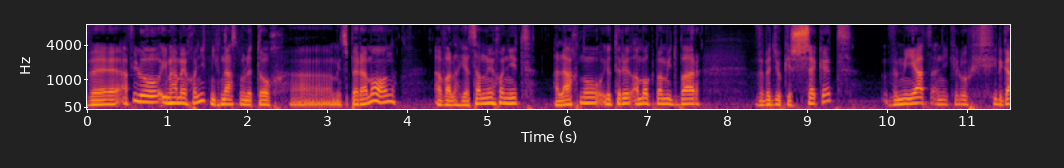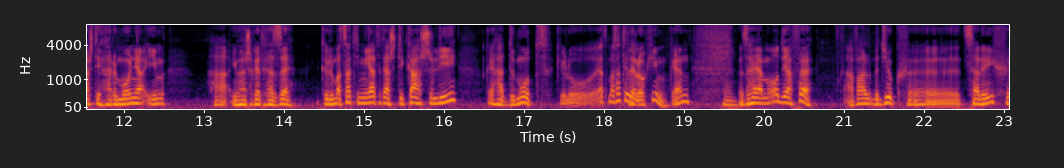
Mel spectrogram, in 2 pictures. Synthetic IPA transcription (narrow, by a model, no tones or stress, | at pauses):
vea̰filuimhameχonit̪niχnasnulet̪oχha̰mḭt͡speɾamon | avaljat͡sanumeχonit̪ | alaχnujot̪eɾʔamokbamid̪baɾ | vebed̪jukːeʃeket̪vemijad̪anikiːluhilɡaʃt̪iɦaɾmonjaʔim | ha̰ʔimhaʃɛket̪hazɛ | kilumat͡sat̪imijat̪t̪aʃt̪ikaʃeli | okeɦad̪mut̪kḭlṵjamat͡sat̪id̪eloximkenvezeajameod̪jafe | a̰valbed̪juk | t͡saɾix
